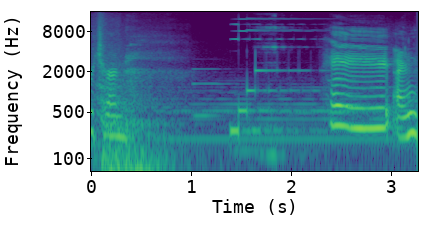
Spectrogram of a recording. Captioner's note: system beeps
